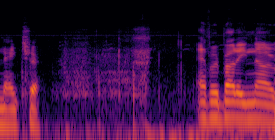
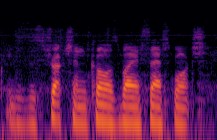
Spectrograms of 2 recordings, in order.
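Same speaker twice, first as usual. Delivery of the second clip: ordinary talk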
